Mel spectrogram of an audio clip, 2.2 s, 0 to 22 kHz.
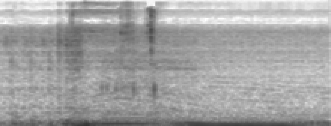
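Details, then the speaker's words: Porsche 987 after fitting a new Exide Premium EA770 battery: a very short crank under a second (previously about three seconds), then it catches cleanly into a deep steady rumble. A healthy, quick start. "that's a significant Improvement and it sounds if the car just starts to be more or less straight to us"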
